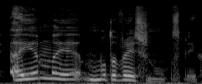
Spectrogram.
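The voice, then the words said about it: Russian or Ukrainian accent. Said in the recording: “What's that accent? ... I am from Russia. I'm from Ukraine.”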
